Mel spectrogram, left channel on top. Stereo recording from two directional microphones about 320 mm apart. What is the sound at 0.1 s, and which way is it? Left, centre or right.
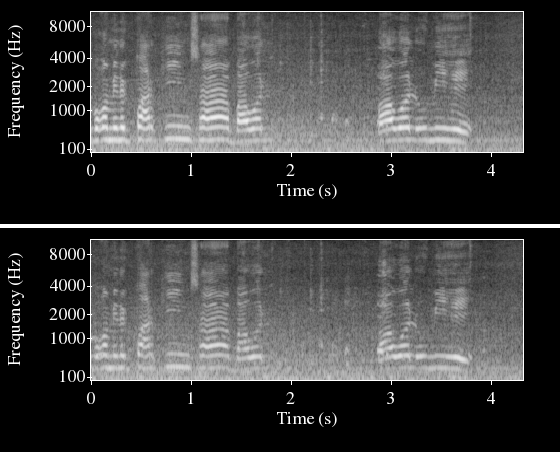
Speech, left.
